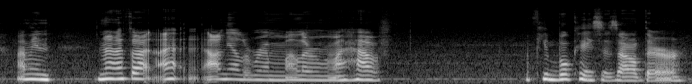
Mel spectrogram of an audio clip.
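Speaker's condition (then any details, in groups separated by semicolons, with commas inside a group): Cerebral palsy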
